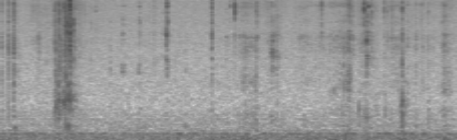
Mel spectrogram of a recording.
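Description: A small metal blade carves along the edge of a solid white bar of soap in scraping strokes. Soft, crisp, bright scrapes and faint crackles come in short bursts over a low steady hum, with the loudest scrape near the start.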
